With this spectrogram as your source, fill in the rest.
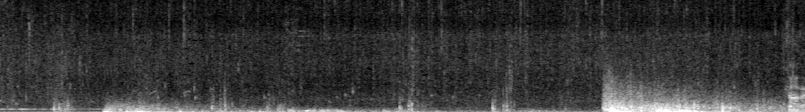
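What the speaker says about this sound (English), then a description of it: "I hate being inside a storm." Thunder rumbles through steady rain during a storm at sea in the pirate game Sea of Thieves, with low booming rolls near the start and a louder crash later.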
